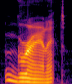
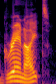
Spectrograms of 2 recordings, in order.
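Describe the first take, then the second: First: It is said in an American accent. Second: It is said in a non-American accent.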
